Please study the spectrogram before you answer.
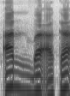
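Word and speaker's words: أنبأك: Maka cara membacanya adalah amba'aka dengan bacaan itbaq.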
